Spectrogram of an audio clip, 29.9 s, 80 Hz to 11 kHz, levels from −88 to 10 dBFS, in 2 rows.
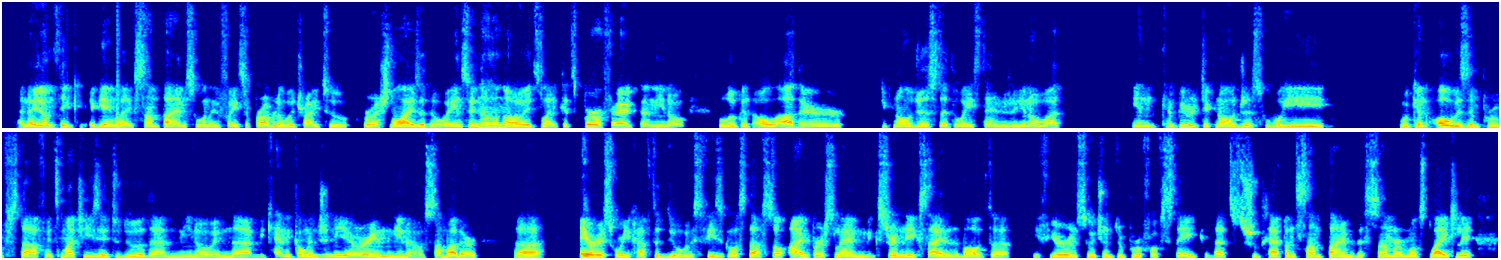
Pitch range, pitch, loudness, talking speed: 120-145 Hz, 135 Hz, -25 LUFS, 200 wpm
